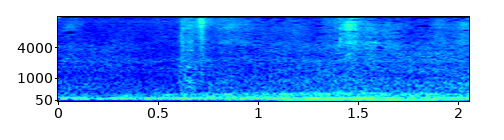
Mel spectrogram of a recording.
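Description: A road vehicle's engine running as it passes by: a steady low rumble that grows slightly louder over the two seconds.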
